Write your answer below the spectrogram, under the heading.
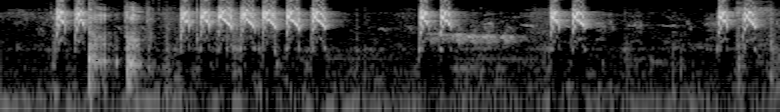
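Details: Brown-throated sunbird masteran song for training cage birds: loud, high, sharp chip notes in a rapid series of seven, then shorter pairs after pauses, with a faint low rumble of traffic.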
